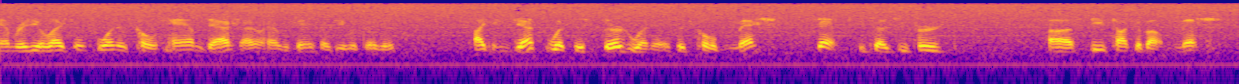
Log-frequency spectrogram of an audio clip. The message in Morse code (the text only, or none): none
